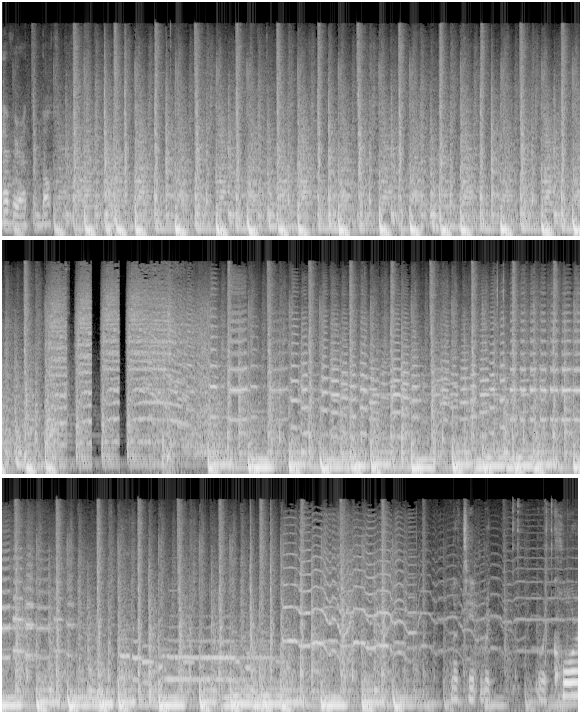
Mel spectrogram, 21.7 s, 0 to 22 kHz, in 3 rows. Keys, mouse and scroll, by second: 20.7 click, 21.2 click.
